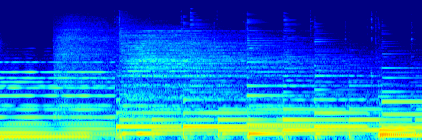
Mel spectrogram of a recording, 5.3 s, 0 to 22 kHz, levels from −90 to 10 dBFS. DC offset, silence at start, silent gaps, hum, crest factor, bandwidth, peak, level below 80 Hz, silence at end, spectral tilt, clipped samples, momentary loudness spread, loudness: under 0.1%; 0 s; none; none; 16 dB; 12.5 kHz; -10 dBFS; -46 dBFS; 0 s; -8 dB/octave; under 0.1%; 7 LU; -26 LUFS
